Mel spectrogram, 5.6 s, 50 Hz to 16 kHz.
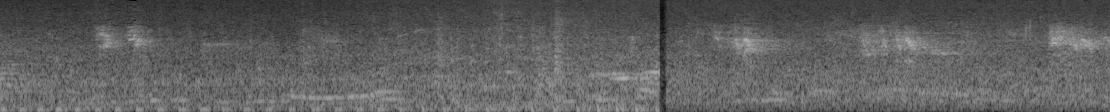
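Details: Scaly-breasted munia recorded in Ubon Ratchathani, Thailand, on 26 March 2022: short high chirping notes in small clusters, sounding about once a second, over a low engine-like drone that stops partway, plus a steady background hum.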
